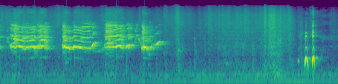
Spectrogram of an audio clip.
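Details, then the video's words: A Chihuahua reacts to aluminium foil with four loud, shrill, strained barks in quick succession over the first three seconds. A quieter rustle and two sharp clicks follow near the end. "Chihuahua vs aluminum foil"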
